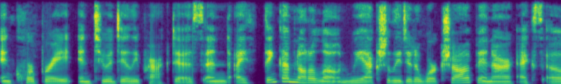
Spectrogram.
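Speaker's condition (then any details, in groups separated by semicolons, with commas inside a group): No condition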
